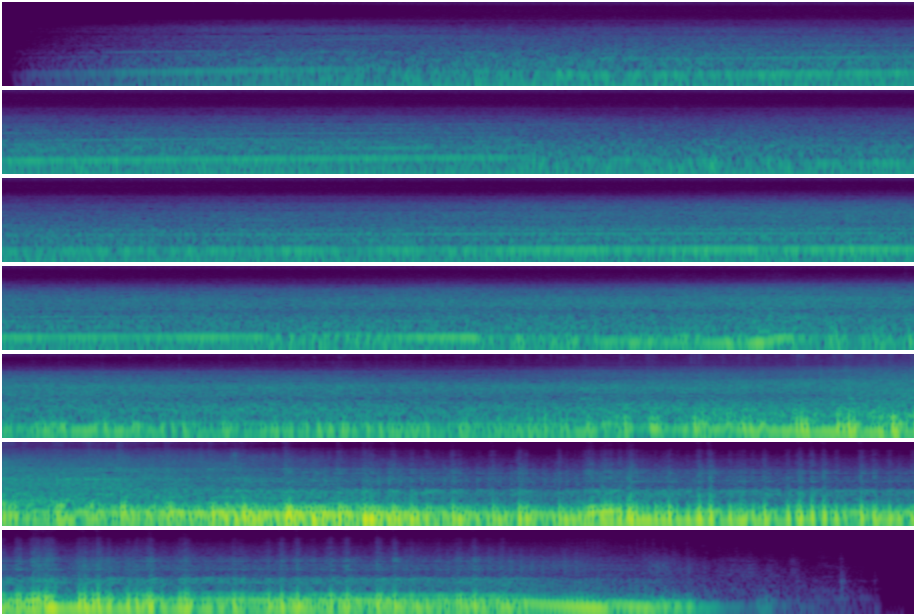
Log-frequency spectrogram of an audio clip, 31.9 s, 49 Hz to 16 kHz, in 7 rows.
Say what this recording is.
Henkilöauto, tulo asfaltilla / A car approaching, stopping, exhaust, shutting down, Saab 96, a 1966 model
Saab 96, vm 1966. Lähestyy asfaltilla, pysähtyy kohdalle, hetki tyhjäkäyntiä, pakoputki, moottori sammuu. (Saab 96, 2-tahti, 45 hv, 850 cm3).
Paikka/Place: Suomi / Finland / Järvenpää
Aika/Date: 17.10.1995
Autot, Finland, Field-Recording, Finnish-Broadcasting-Company, Yleisradio, Tehosteet, Autoilu, Auto, Yle, Soundfx, Cars, Motoring, Suomi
